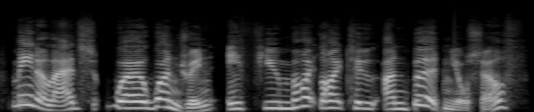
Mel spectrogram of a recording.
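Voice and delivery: high, bright-voiced jolly warder; cheerful warder. Warder reporting the prisoner's words to the condemned man, cheerfully. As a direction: play the polite prison warder chatting brightly.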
